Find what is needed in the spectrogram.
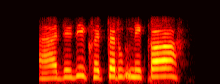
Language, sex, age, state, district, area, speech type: Manipuri, female, 60+, Manipur, Ukhrul, rural, conversation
